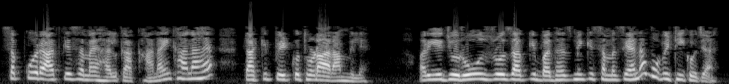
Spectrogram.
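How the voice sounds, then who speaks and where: A woman's voice: a little high, fairly quick, no room sound, lo-fi sound, lightly acted. A woman voicing a strict, fed-up young daughter-in-law, firm and lecturing, in a family story.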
